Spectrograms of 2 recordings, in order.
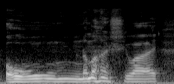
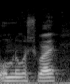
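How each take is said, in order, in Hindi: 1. यह मजबूत, गुंजन वाले स्वर-कंपन के साथ बोला जाता है। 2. यह धीरे और सहज ढंग से बोला जाता है, बिना गूंज के। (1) "उच्चारण वाइब्रेशन के साथ होना" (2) "ऐसे आराम से नहीं बोलें"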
